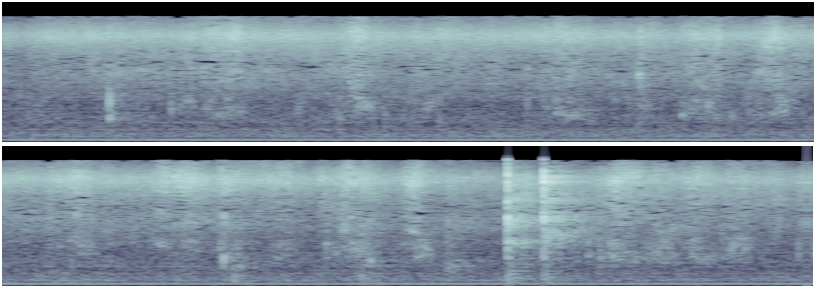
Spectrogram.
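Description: A spoon stirring a wet mix of oats and chia seeds in a ceramic bowl: soft scraping and squelching with small clicks of the spoon on the bowl, and two sharper knocks about two-thirds of the way through. A steady low hum lies underneath.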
